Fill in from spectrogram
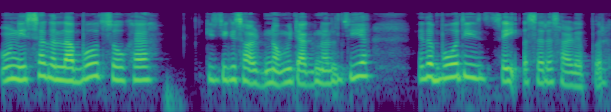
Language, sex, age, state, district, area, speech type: Dogri, female, 30-45, Jammu and Kashmir, Udhampur, rural, spontaneous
